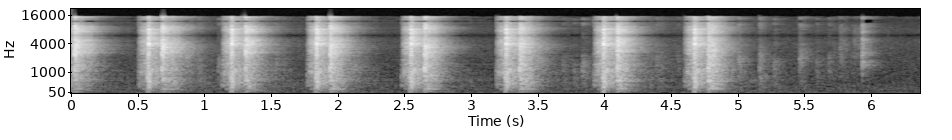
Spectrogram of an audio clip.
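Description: A Masada airsoft rifle fires a string of about seven sharp, clattering mechanical bursts at an even pace, each one loud and close. The bursts end with a few faint trailing clicks.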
